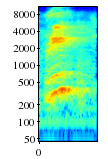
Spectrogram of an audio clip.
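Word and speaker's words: read: क्या होता है, रीड, रीड का थर्ड फॉर्म जो होता है रीड, रेड, रेड, spelling same है गाइस, रीड की स्पेलिंग जो है सेकेंड फॉर्म की भी सेम है एंड थर्ड फॉर्म की भी सेम है, बट प्रोनाउंसिएशन जो है वो डिफरेंट होगा, प्रोनाउंसिएशन अलग हो जाएगा, आपको पढ़ना है रीड, रेड, रेड, second form में रेड पढ़ा जाएगा एंड थर्ड फॉर्म में रेड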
